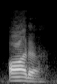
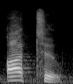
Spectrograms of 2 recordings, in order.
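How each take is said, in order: First: The words are said fast, blended into one. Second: Both words are said fully and separately.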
